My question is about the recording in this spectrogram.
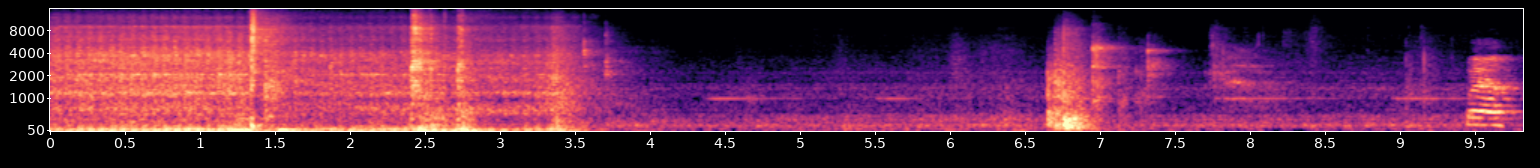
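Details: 1987 Pontiac Fiero GT 2.8L with a carb intake, after refitting the distributor: the starter cranks about three seconds with a few uneven chuffs but never catches. The carb float needle was missing its clip, and the choke is suspected.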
